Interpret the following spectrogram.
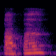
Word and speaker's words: papa: in Spanish, just because some words can be, whether it has an accent or not, it'll be pronounced differently. So like papa, like dad, father, is like with an accent, and then like papa, like it's potato.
